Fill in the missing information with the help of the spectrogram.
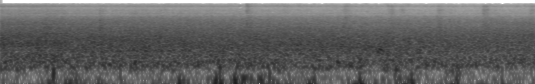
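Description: Steady rushing of a flowing river.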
